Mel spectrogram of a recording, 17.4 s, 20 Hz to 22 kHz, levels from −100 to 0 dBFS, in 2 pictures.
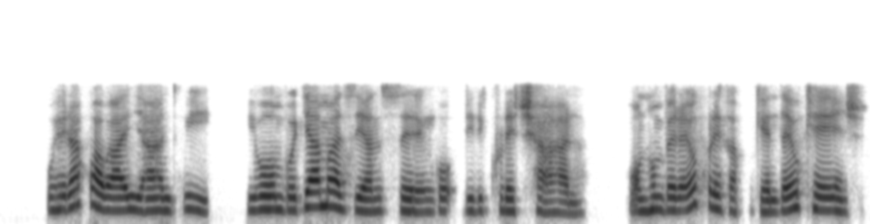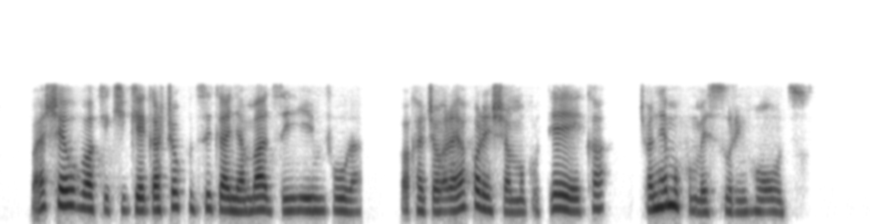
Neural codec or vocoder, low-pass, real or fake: codec, 16 kHz, 0.8 kbps, ZipCodec; 5.4 kHz; fake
